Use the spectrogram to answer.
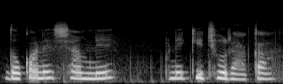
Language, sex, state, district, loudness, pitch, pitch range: Bengali, female, West Bengal, Cooch Behar, -14 LUFS, 280 Hz, 265-290 Hz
